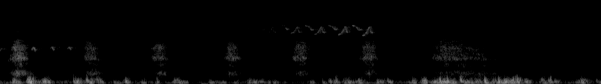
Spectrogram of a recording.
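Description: A person exhaling in 'bump breathing', pushing the breath out through pinched lips in a series of short, evenly spaced puffs, about one every two-thirds of a second.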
